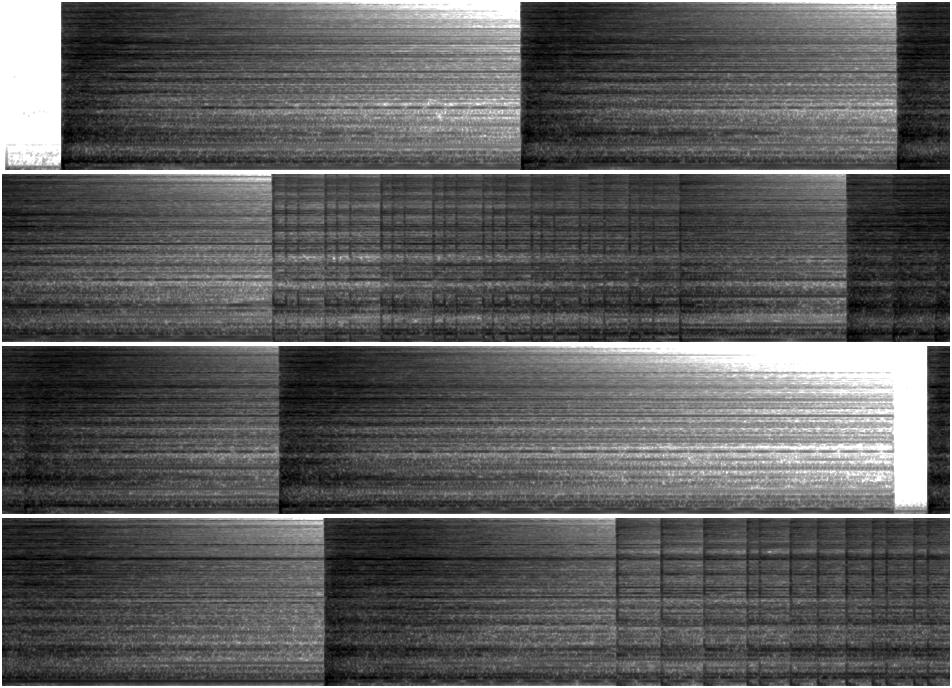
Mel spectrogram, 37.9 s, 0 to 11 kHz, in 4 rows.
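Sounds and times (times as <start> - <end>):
cymbal crashes ringing: 9.0 - 25.5, 28.2 - 37.9.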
